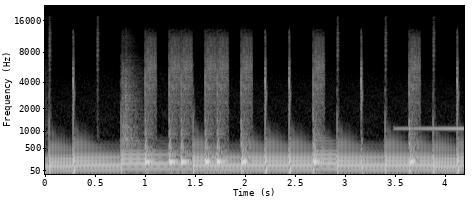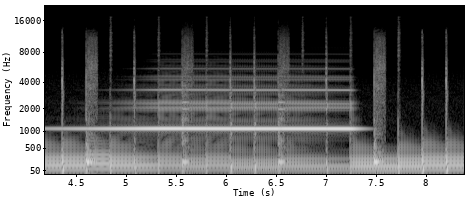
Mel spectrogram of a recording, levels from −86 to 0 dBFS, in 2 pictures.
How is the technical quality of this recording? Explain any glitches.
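The recording is marred by loudspeaker feedback squeal from 3.48 s to 7.53 s. A microphone was picking up the loudspeaker it was feeding, and at 1.1 kHz the loop gain rose above one, so that frequency kept reinforcing itself on every trip around. It appears as a pure tone that swells over roughly two seconds into a steady squeal, ending up around 5 dB louder than the rest of the sound until it stops at 7.53 s.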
